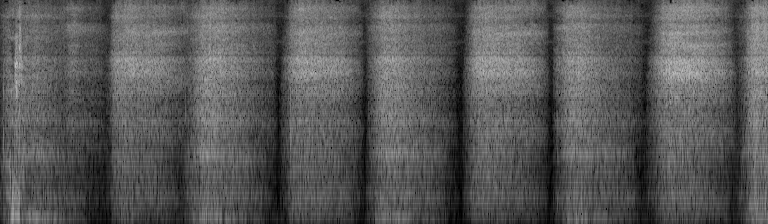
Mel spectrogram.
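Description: Fast, deep belly breathing from a breathing exercise, with the belly pushed out on each exhale. Loud, rough breaths follow one another in a steady, rapid in-and-out rhythm with short gaps between them.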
